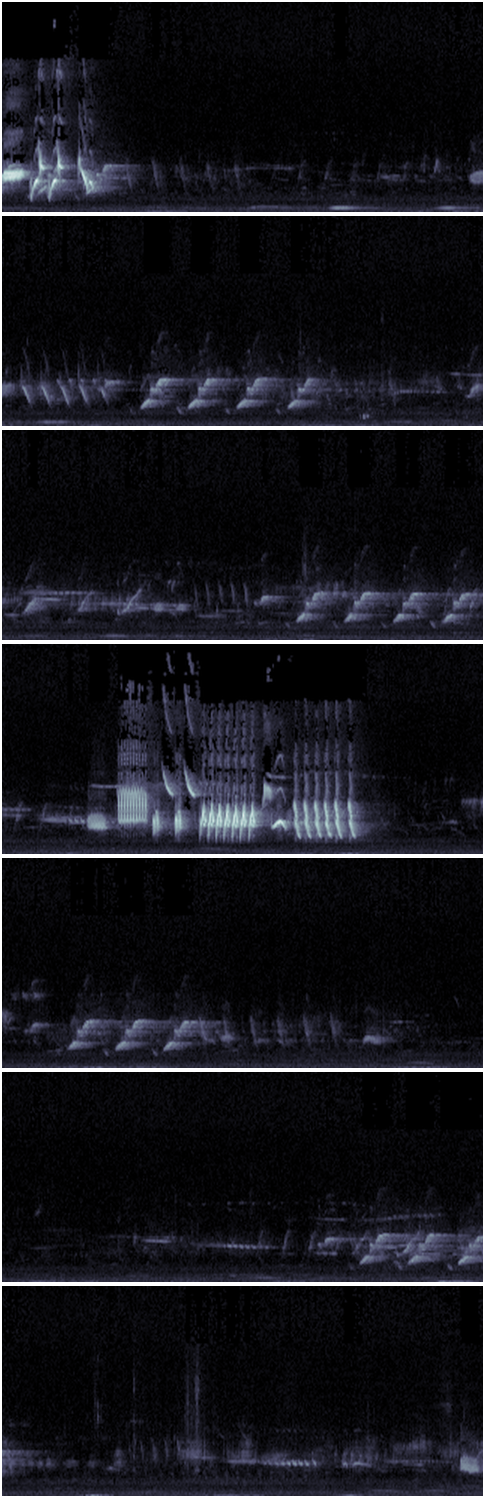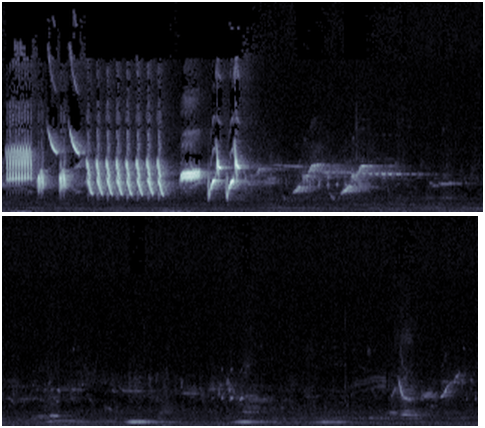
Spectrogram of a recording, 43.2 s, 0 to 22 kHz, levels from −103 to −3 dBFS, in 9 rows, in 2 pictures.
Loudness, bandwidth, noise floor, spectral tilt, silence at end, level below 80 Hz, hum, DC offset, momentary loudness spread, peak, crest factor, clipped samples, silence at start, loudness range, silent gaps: -23 LUFS; over 20 kHz; -78 dBFS; 5.5 dB/octave; 5.95 s; -74 dBFS; none; under 0.1%; 30 LU; -8 dBFS; 26 dB; under 0.1%; 0 s; 28 LU; none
